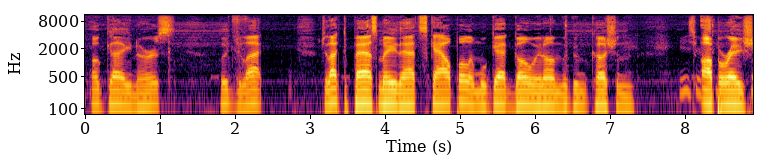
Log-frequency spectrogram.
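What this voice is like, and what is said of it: Put-on St. Louis, Missouri accent. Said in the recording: “From St. Louis, Missouri, just to get the accent in my... In my head there”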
